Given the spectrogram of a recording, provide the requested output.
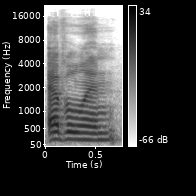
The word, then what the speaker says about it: Evelyn: Is it pronounced Evelyn? It's like evangelist, Evelyn.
